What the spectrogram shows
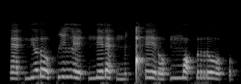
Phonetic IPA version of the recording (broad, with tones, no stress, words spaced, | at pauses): ɛ˨ʔmʲɤ˦ɾɤ˨pi˦ le˨ʔ ŋe˦ɾɛ˨ʔ ŋɘ˨ǃʰe˦˨ɾo˦ʔ mːɔ˦ʔro˦˨ʔ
